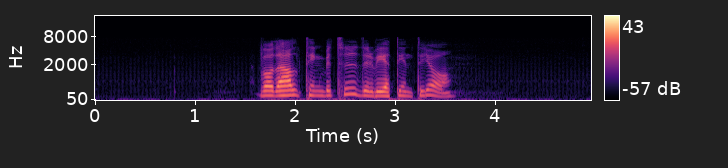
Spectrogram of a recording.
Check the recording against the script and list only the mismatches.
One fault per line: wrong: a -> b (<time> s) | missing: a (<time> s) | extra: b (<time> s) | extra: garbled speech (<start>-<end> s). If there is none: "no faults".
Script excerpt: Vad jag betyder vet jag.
wrong: jag -> allting (1.8 s)
extra: inte (3.0 s)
